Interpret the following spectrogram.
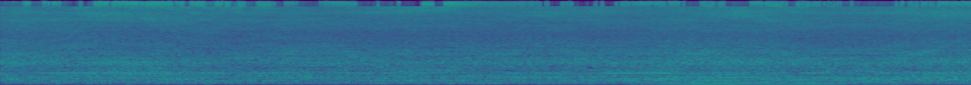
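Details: Panasonic upright vacuum, one of the last sold in the US market, with bare-floor switch, low-mounted power switch, auto height adjustment and brush roll that stops when upright: even steady rushing airflow, faint constant motor tone, no surging or rattles; normal running.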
